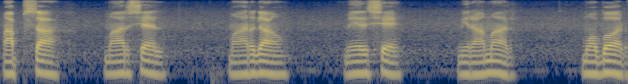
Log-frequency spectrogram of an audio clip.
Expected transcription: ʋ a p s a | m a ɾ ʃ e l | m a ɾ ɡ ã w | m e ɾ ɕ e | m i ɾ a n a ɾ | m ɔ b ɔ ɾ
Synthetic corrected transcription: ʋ a p s a | m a ɾ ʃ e l | m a ɾ ɡ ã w | m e ɾ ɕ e | m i ɾ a m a ɾ | m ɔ b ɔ ɾ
